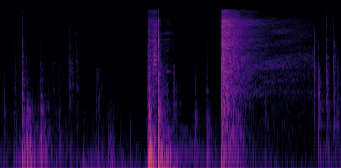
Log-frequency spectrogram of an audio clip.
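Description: Pneumatic pop-rivet gun setting blind rivets to fix a hinge bracket to a fiberglass hood: a sharp snap about two seconds in, then another about a second later followed by a rush of exhaust air that fades over about a second and a half. Light clicks of parts being handled come before.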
